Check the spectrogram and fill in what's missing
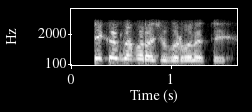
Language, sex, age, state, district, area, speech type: Kashmiri, male, 30-45, Jammu and Kashmir, Bandipora, rural, conversation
